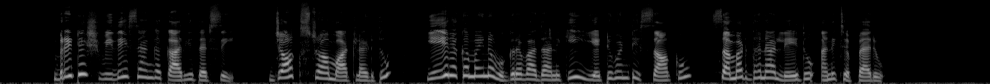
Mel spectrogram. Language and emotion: Telugu, neutral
